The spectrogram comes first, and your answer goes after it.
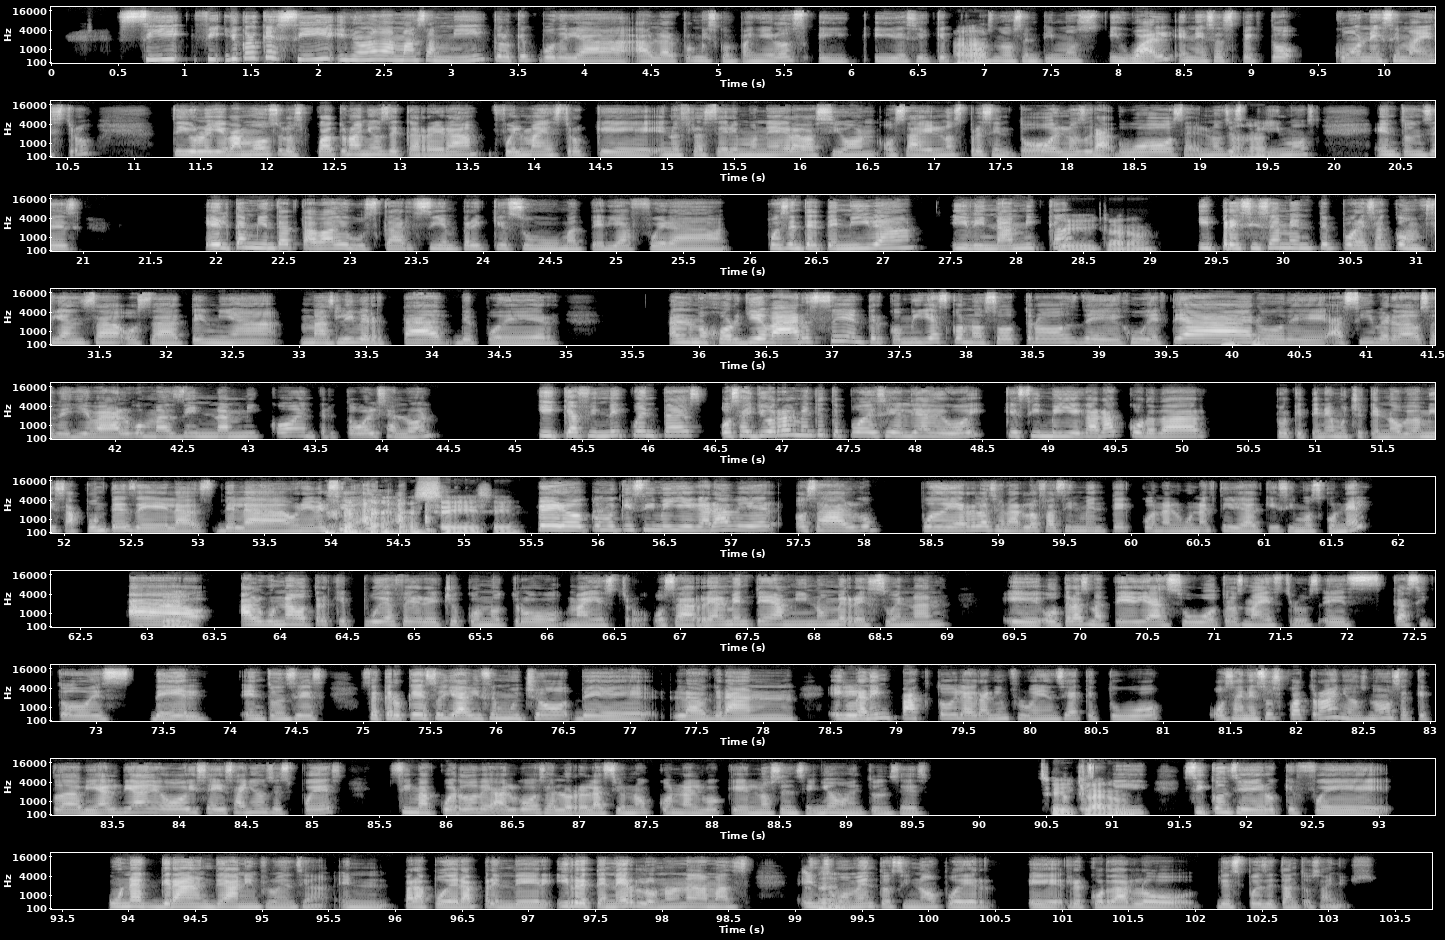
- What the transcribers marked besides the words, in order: laugh
- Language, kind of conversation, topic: Spanish, podcast, ¿Qué profesor o profesora te inspiró y por qué?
